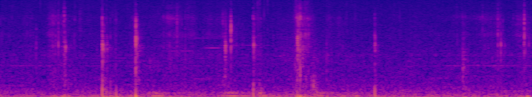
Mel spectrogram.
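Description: A solid, hand-sized, light-green bar of dry soap is scraped repeatedly against the metal blade of a grey-green plastic grater. Short, dry, crunchy scrapes with bright edges sound over a low, steady rumble, while soap curls pile up and fill the tool.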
